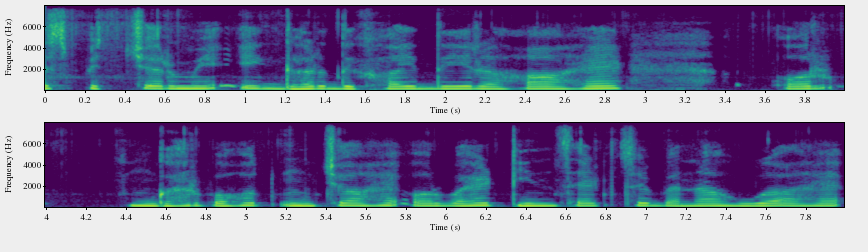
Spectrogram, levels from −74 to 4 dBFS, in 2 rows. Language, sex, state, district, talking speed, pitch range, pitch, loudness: Hindi, female, Bihar, Darbhanga, 165 wpm, 200-220 Hz, 210 Hz, -15 LUFS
